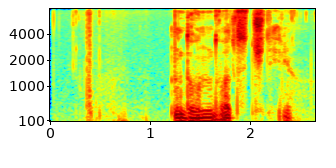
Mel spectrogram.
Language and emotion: Russian, neutral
